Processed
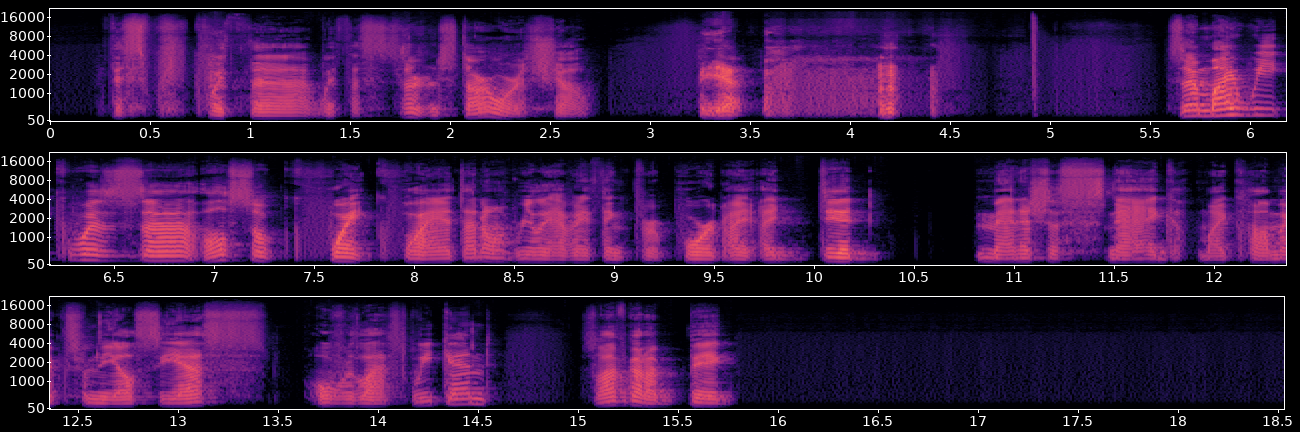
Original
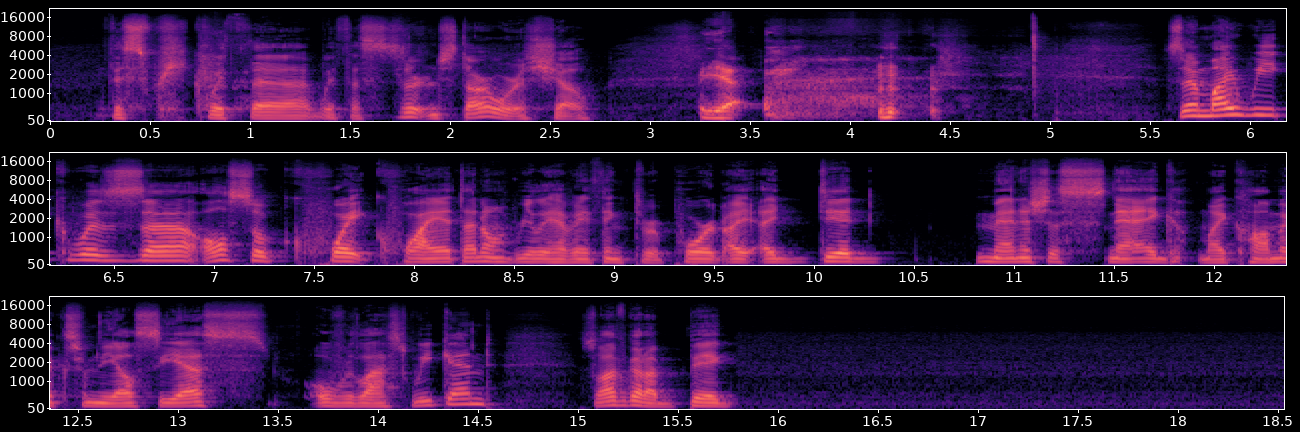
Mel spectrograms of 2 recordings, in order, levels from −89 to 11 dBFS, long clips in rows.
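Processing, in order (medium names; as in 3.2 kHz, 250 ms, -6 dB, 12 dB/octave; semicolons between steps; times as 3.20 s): spectral peaks clipped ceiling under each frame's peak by 19 dB; high-pass 290 Hz 24 dB/octave; trim -1.5 dB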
